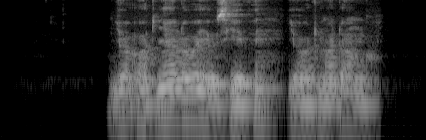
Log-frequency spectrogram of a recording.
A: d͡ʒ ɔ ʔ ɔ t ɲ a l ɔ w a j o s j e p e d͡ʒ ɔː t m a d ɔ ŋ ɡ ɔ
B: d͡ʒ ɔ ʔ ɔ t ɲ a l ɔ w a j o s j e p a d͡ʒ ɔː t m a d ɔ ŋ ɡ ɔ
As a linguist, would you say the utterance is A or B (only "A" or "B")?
A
